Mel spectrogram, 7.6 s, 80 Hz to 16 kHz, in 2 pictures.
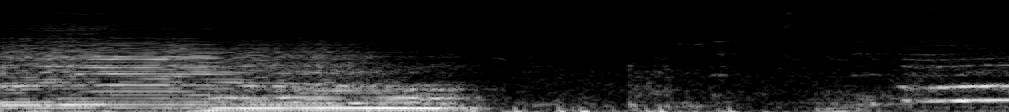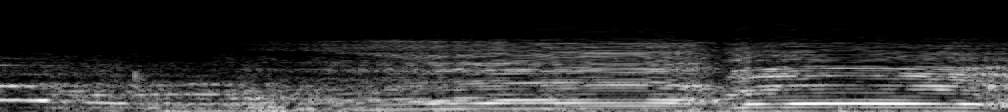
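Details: Moos from Malhada, an 18-year-old spotted Girolando dairy cow with two working teats giving 10 litres of milk, on a farm in Anápolis, Goiás, Brazil, March 2023: a low drawn-out moo, then a pause and two higher, rising moos, with faint guitar-like music.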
